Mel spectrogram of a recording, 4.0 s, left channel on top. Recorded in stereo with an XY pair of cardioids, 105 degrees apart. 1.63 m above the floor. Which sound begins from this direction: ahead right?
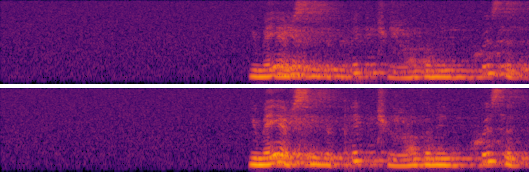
A woman speaking, at 1.9 s.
